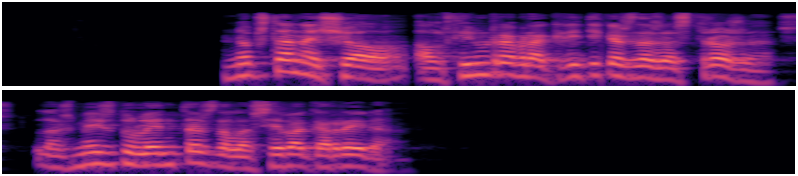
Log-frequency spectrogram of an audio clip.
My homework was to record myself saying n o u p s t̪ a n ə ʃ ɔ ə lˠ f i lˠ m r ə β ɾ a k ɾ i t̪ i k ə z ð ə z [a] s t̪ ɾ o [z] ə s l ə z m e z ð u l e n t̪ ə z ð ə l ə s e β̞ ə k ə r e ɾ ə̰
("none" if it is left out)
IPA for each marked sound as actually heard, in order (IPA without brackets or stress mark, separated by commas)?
ə, z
